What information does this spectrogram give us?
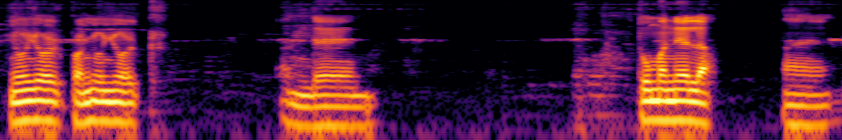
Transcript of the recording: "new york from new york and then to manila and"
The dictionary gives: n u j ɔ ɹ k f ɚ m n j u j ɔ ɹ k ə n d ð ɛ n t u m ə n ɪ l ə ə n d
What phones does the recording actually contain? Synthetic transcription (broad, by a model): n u j ɔ ɹ k p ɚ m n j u j ɔ ɹ k ə n d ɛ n t u m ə n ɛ l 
